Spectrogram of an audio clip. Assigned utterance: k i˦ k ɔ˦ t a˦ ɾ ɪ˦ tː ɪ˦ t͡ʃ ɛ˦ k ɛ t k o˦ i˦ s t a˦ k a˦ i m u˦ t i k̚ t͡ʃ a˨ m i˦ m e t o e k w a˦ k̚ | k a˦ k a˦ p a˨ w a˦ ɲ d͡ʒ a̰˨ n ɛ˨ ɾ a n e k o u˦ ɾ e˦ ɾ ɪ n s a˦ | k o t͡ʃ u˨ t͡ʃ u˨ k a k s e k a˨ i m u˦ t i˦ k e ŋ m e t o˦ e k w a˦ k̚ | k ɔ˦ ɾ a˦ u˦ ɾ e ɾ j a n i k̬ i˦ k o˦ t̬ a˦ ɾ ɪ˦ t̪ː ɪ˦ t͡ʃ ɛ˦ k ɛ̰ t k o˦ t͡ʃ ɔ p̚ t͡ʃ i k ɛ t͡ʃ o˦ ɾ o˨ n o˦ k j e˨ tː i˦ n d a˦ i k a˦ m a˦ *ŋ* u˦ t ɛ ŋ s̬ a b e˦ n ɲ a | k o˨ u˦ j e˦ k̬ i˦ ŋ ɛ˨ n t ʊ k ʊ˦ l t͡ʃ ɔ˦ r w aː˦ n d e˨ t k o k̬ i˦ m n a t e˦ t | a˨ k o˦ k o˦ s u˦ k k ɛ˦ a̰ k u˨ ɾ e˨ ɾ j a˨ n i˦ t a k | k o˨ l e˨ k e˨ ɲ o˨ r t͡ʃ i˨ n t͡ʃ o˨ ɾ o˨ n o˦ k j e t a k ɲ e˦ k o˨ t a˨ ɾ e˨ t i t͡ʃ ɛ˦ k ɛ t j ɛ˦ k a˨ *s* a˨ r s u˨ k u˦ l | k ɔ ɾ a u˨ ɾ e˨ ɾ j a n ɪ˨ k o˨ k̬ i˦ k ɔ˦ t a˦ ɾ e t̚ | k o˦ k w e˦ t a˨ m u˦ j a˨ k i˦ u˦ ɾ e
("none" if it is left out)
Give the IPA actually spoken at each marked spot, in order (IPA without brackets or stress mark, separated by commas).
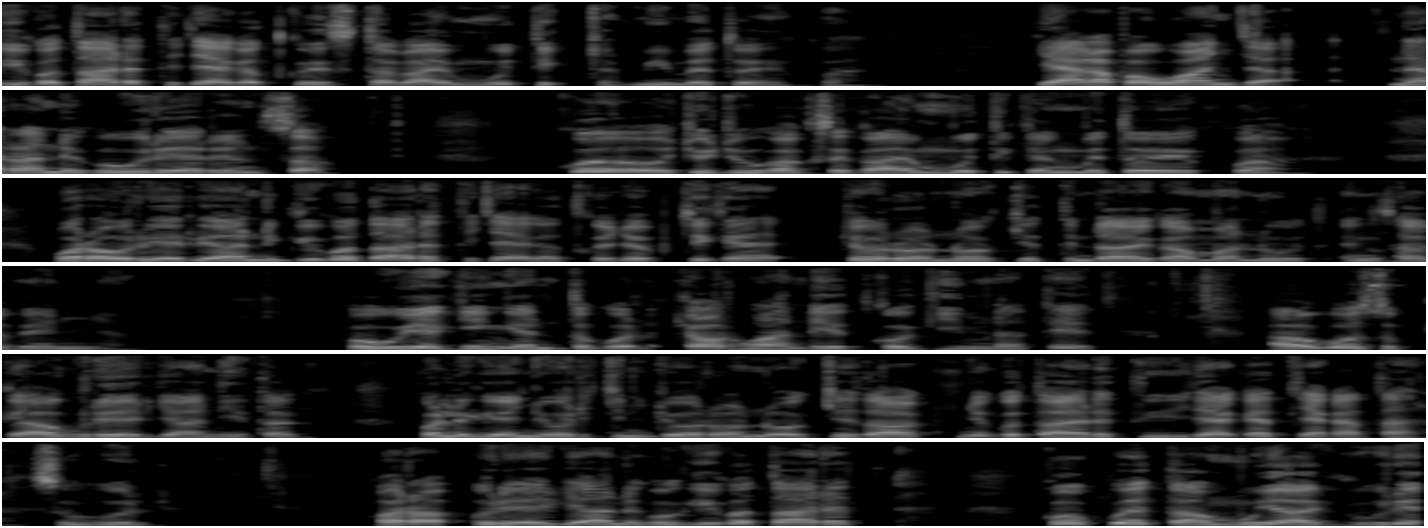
n, t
